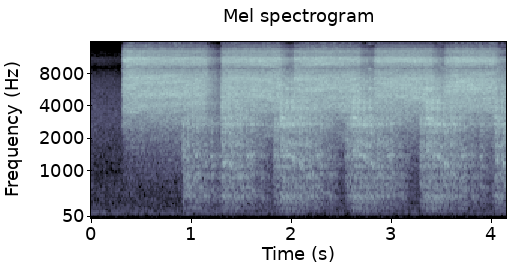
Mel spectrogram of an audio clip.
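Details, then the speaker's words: Paint sprayer with a good tip kept at low pressure: steady hissy spray with a soft pump pulse roughly every half second; even atomizing, sprayer working normally. "you want to be able to spray a consistent uh coat with the lowest possible pressure"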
